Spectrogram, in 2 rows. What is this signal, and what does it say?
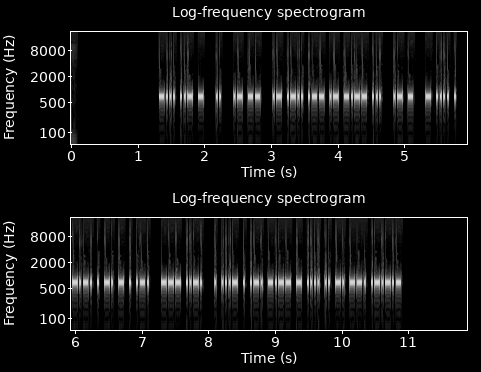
Morse code, heard as a keyed tone, about 44 wpm, 700 Hz. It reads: BUT I AM ALWAYS AT THE CENTER OF EVERYTHING.
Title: Sentences from Top 1000 Words - Review Part 2 - 45wpm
